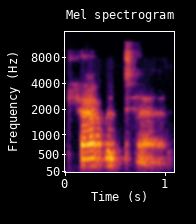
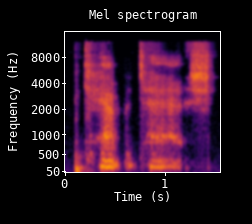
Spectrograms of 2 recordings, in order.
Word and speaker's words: cabotage: Cabotage. Cabotage.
